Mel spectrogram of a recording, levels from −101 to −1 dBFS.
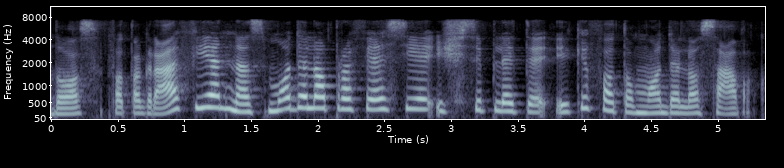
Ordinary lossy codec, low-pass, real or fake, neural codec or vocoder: AAC, 64 kbps; 7.2 kHz; real; none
